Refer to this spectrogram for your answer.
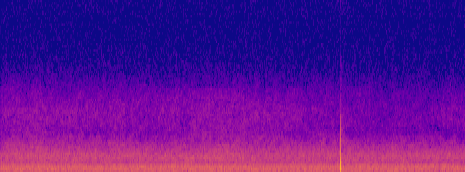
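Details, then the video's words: Honey bees humming in a steady, low drone that holds evenly throughout, with a single sharp click about two-thirds of the way through. "Bee Buzzing Sound"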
